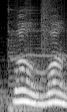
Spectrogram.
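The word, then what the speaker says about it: 旺旺: 続いてがですね、こちらワンワンと読むんですけれど、このワンワンも台湾土産として人気の商品です。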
